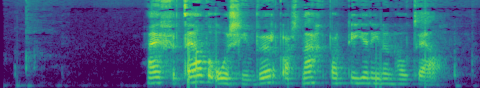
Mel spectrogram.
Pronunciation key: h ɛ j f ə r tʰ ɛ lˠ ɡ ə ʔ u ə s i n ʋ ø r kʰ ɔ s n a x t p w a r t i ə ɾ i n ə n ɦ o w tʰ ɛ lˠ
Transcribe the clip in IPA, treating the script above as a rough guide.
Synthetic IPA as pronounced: h ɛ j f ə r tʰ ɛ lˠ d ə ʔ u ə s i n ʋ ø r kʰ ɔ s n a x t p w a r t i ə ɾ i n ə n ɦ o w tʰ ɛ lˠ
